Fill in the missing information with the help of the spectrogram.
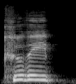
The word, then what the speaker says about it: cuvée: Cuvée, it's pronounced cuvée, actually.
